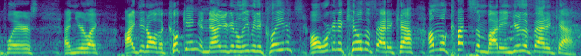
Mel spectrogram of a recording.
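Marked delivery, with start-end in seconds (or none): 1.5-7.2 louder, higher mock rant; fed-up cook ranting at family leaving her to clean; mock angry rant.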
